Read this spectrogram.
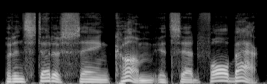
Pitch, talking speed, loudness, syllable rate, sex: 125 Hz, 200 wpm, -16 LUFS, 3.9 syllables/s, male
